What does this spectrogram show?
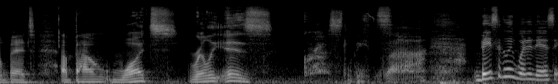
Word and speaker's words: Kraslice: of, I already forgot how to say it, Kraslice. Kraslice. Still can't say it. One more time. Kraslice.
